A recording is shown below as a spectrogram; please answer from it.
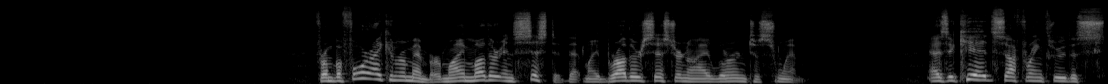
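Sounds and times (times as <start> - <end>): faint intake of breath: 9.0 - 9.3.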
